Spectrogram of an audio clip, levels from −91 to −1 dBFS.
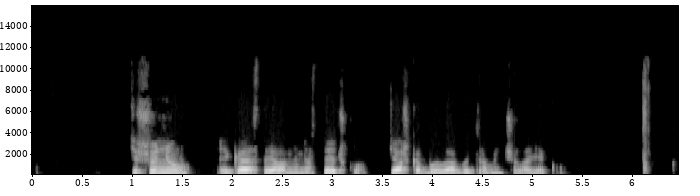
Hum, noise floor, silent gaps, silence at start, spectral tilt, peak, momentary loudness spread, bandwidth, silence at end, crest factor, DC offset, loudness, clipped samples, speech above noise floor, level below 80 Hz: none; under -90 dBFS; none; 1 s; -7 dB/octave; -6 dBFS; 18 LU; 10.5 kHz; 0.3 s; 18 dB; under 0.1%; -24 LUFS; under 0.1%; over 67 dB; -76 dBFS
